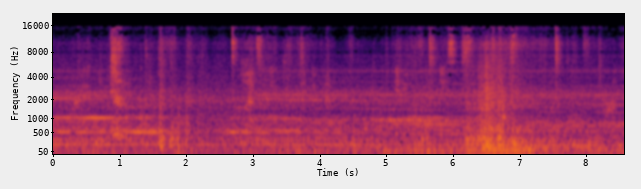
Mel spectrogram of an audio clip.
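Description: Inside a ScotRail Class 334 electric multiple unit under way: steady running noise with the whine of the traction equipment, a few light clicks, and a louder rumble about six seconds in.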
